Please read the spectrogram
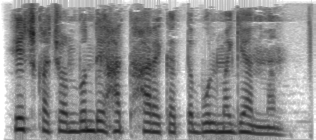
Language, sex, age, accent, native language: Uzbek, female, 35+, Samarqand, Uzbek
